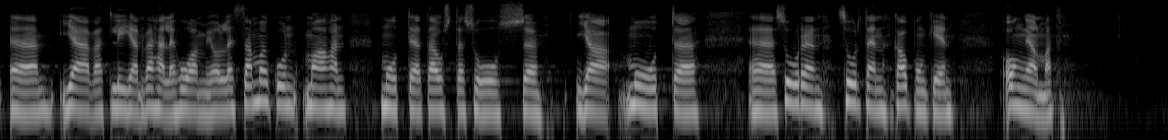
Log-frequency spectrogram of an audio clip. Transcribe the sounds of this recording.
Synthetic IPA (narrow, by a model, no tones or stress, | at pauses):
jæːʋæt̪liːjɑnʋæɦælːeɦuomiolːessɑmo̞ŋkunmɑːhɑn | muːt̪ːɑjɑt̪ɑwst̪ɑsuːsjɑmuːt̪ː | suːɾensuːrt̪enkɑwpuŋkienʔoŋːelmɑt̪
